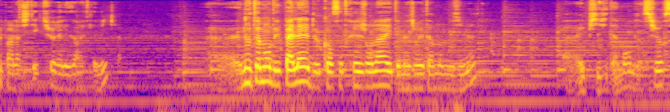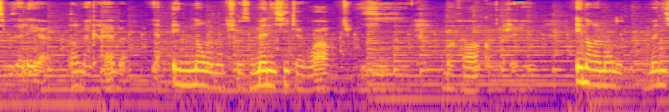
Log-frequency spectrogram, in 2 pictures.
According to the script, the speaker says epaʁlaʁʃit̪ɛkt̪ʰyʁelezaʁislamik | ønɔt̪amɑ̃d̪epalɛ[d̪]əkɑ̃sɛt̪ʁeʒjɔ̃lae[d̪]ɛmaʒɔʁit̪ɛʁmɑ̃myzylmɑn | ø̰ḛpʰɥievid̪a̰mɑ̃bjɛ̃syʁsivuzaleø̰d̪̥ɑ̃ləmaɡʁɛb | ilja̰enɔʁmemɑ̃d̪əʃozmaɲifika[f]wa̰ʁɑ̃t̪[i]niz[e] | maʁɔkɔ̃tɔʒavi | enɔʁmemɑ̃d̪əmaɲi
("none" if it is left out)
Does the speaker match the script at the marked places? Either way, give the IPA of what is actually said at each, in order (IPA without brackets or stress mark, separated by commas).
d̪, t̪, v, y, i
